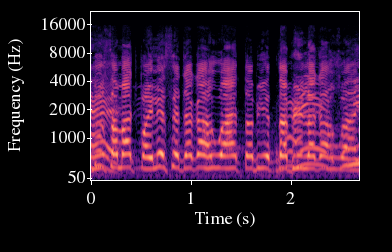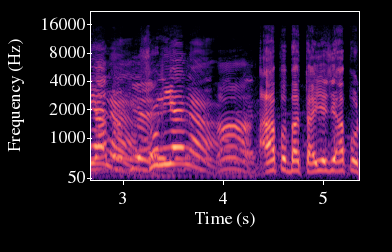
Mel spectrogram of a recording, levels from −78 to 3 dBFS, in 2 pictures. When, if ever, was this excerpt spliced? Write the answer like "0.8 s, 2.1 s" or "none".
4.3 s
